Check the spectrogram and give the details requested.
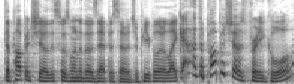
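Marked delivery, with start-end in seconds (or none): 2.5-3.9 mock fan voice. Mocking fans recommending episode.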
